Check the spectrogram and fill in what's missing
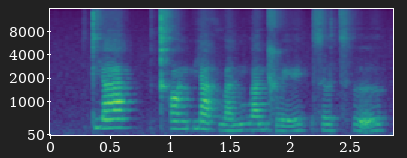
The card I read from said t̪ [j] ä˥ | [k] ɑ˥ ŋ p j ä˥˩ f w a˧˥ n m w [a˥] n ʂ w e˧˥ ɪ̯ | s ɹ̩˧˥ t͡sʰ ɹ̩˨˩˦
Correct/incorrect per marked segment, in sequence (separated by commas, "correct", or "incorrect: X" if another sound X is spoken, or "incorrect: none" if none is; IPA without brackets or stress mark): correct, incorrect: kʰ, correct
